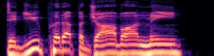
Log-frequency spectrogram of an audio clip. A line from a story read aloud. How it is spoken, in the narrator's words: sneers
